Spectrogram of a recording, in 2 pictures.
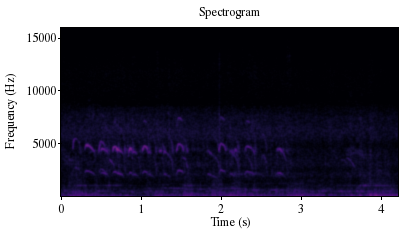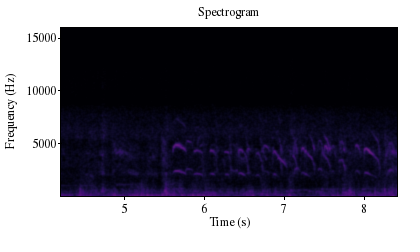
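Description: A group of ten released domestic pigeons beat their wings in bursts of soft flapping, with high chirping birds and outdoor ambience in the background and no talk.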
